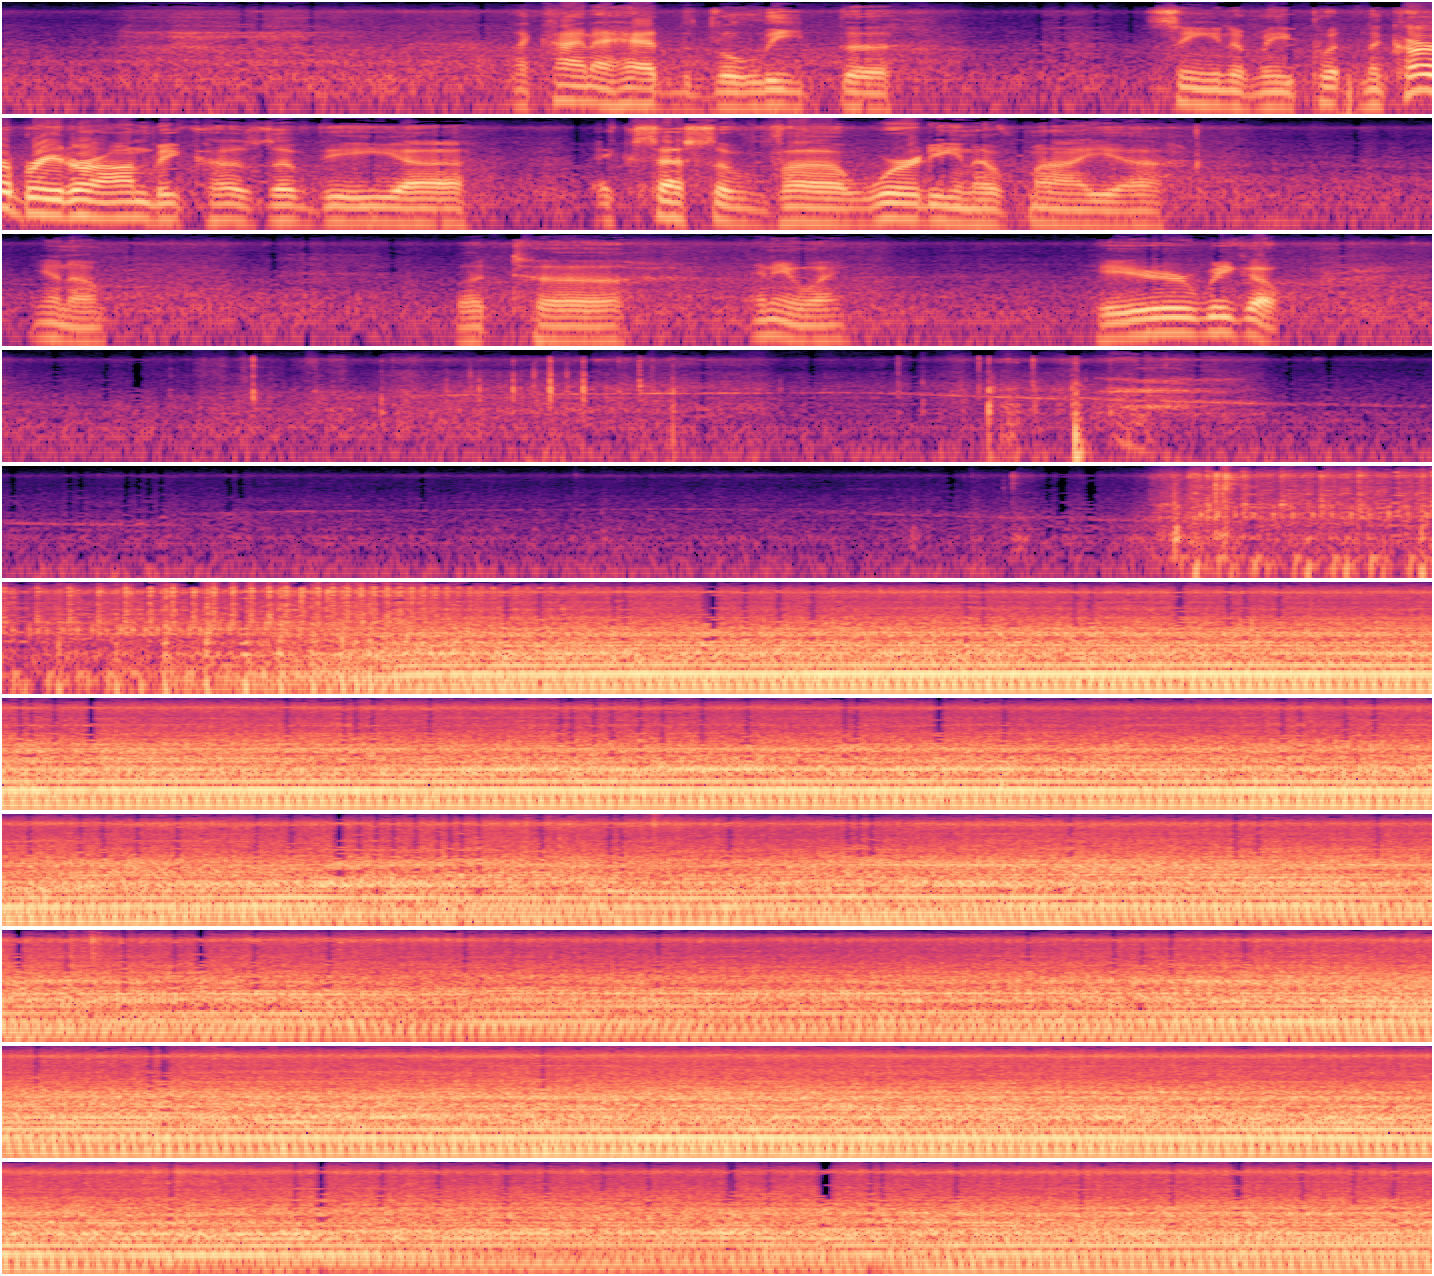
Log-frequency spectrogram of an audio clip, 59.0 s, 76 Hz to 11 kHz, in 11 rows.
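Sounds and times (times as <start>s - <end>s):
lawn mower engine starting and running: 0.1s - 10.2s, 25.2s - 58.9s.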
